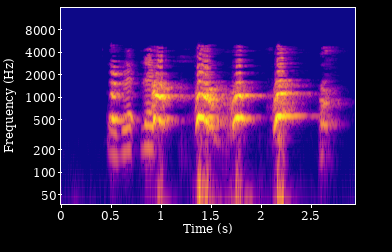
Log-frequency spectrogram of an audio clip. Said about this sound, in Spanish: Eso que oyeron precisamente fue nuestra perrita que el día de hoy está queriendo participar en nuestro podcast.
